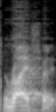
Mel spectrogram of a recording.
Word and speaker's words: Reife: Chapter 8, again, I'm going to try this pronunciation here. Is it Reifer? Reifer, yeah, Reifer.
